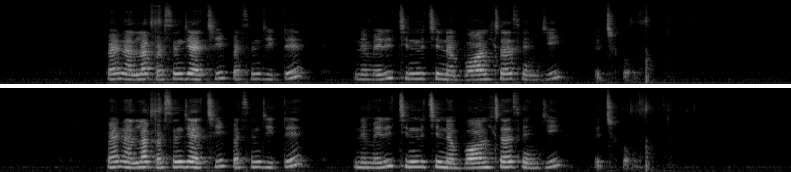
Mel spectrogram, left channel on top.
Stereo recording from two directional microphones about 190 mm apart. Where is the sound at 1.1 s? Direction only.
50° right (ahead or behind).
